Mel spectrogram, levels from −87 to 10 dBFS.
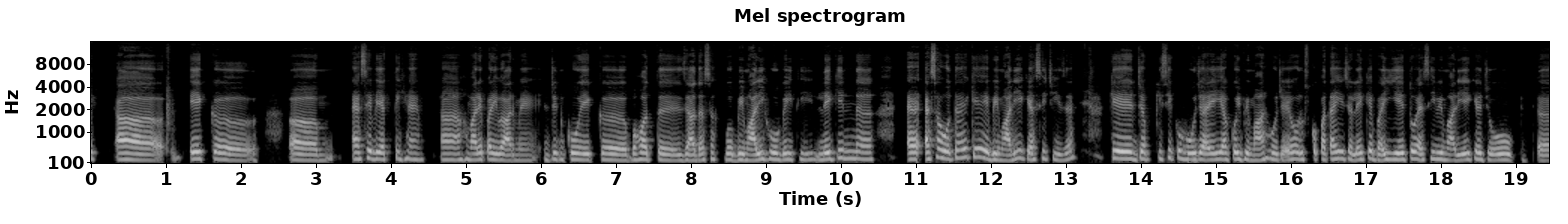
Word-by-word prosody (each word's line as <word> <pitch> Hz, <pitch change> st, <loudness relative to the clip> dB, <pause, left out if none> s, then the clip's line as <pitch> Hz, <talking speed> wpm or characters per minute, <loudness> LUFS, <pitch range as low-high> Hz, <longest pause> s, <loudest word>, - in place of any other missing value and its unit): अ, 190 Hz, -3 st, +3 dB, 0.4 s
एक 210 Hz, +1 st, +2 dB, 1.0 s
अ, 170 Hz, -2 st, 0 dB, 0.3 s
ऐसे 210 Hz, +3 st, 0 dB
व्यक्ति 200 Hz, +1 st, -1 dB
हैं 190 Hz, -3 st, -5 dB, 0.3 s
अ, -, -, -3 dB, 0.3 s
हमारे 185 Hz, 0 st, 0 dB
परिवार 180 Hz, -5 st, +1 dB
में 160 Hz, 0 st, -12 dB, 0.2 s
जिनको 190 Hz, 0 st, 0 dB
एक 180 Hz, 0 st, -2 dB, 0.4 s
बहुत 190 Hz, +1 st, 0 dB
ज़्यादा 165 Hz, 0 st, -1 dB
सख्त 190 Hz, +1 st, -9 dB
वो 185 Hz, -, +1 dB
बीमारी 175 Hz, +1 st, +2 dB
हो 195 Hz, -1 st, +1 dB
गई 185 Hz, +1 st, -1 dB
थी। 185 Hz, 0 st, -8 dB
लेकिन 215 Hz, +3 st, 0 dB
अ, 195 Hz, -2 st, -3 dB, 0.7 s
ऐसा 200 Hz, +6 st, +2 dB
होता 220 Hz, -1 st, +2 dB
है 250 Hz, +2 st, 0 dB
कि 255 Hz, -4 st, +4 dB
बीमारी 180 Hz, -2 st, 0 dB
एक 225 Hz, -, -8 dB
ऐसी 190 Hz, +4 st, -3 dB
चीज 185 Hz, -4 st, -8 dB
है 205 Hz, -, -4 dB, 0.5 s
कि 215 Hz, -2 st, +7 dB
जब 205 Hz, -2 st, 0 dB
किसी 215 Hz, +2 st, -7 dB
को 230 Hz, +1 st, -2 dB
हो 190 Hz, 0 st, +4 dB
जाए 185 Hz, -2 st, +2 dB
या 195 Hz, 0 st, +2 dB
कोई 200 Hz, -1 st, +3 dB
बीमार 175 Hz, -2 st, -1 dB
हो 195 Hz, -4 st, -2 dB
जाए -, -, -1 dB
और 200 Hz, -1 st, +1 dB
उसको 195 Hz, +1 st, -5 dB
पता 195 Hz, +1 st, 0 dB
ही 215 Hz, +1 st, +1 dB
चले 190 Hz, -3 st, -1 dB
कि 220 Hz, +3 st, +1 dB
भाई 175 Hz, -4 st, -1 dB
ये 190 Hz, 0 st, +6 dB
तो 215 Hz, -, +5 dB
ऐसी 185 Hz, +4 st, -2 dB
बीमारी 175 Hz, -4 st, -1 dB
है 190 Hz, -, +2 dB
कि 195 Hz, 0 st, 0 dB
जो 175 Hz, 0 st, +1 dB, 0.4 s
अ, -, -, -1 dB
190 Hz, 175 wpm, -23 LUFS, 180-200 Hz, 1.0 s, कि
